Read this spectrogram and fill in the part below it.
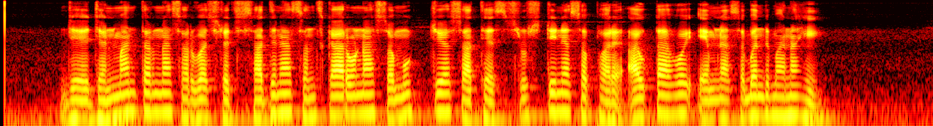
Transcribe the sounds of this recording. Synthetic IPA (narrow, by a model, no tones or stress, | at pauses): d͡ʒed͡ʒənmãnt̪əɾnasəɾʋəʃɾət͡ʃsad̪ʱnasə̃nskaɾonasəmuktjəsat̪ʰesɾʊsʈinesəpʰəɾḛʔaʋt̪aɦojʔemnasəbənd̪ʱmãnəɦĩ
